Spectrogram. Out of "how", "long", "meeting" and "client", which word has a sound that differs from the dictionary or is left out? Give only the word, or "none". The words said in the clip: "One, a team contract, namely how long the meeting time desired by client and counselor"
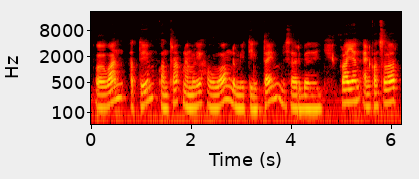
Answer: client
